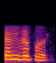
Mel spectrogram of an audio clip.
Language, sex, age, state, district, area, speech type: Marathi, female, 60+, Maharashtra, Nagpur, urban, conversation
